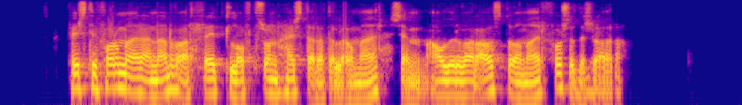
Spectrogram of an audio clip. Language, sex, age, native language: Icelandic, male, 30-39, Icelandic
